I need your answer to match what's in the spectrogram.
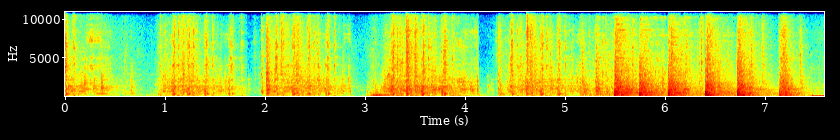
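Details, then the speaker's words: Tecumseh engine on an MTD/Troy-Bilt snowblower, carburetor bowl just cleaned, primed, gas in carburetor, no air filter fitted: several short cranking bursts with pauses; the engine turns over but never catches. Cranking but no start. "now I can't get it started there is gas in the carburetor so I'm not familiar with this engine"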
